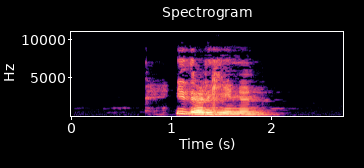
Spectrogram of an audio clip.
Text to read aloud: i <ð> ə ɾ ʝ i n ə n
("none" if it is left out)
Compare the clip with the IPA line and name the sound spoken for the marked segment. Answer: ð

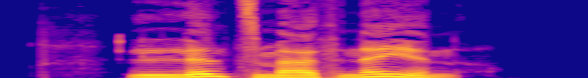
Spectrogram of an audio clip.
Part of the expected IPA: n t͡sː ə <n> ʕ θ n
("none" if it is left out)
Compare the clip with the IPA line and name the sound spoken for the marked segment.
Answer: m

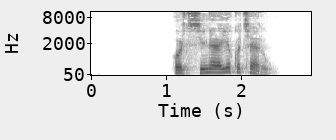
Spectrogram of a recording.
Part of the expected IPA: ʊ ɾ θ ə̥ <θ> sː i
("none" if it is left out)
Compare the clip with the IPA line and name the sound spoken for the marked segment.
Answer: none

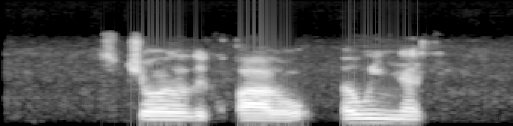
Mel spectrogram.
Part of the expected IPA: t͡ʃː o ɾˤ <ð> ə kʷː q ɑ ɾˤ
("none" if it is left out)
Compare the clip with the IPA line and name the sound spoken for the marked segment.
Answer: ð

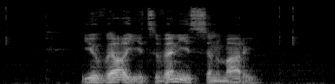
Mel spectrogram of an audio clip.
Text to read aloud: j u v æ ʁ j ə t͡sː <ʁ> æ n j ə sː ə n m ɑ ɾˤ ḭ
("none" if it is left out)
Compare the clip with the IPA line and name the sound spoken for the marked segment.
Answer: v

